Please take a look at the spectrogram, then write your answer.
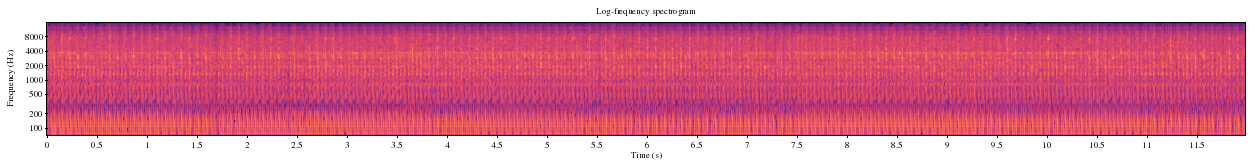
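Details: Motorbike started outdoors with carbs that were filthy; it had run poorly when bought: steady, even idle with a regular low pulse and a slightly loud, open exhaust note. Normal idle, owner confirms both cylinders are running.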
